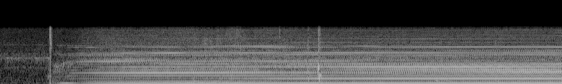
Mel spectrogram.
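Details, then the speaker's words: Home-built EV power brake vacuum pump with transmission-fluid-filled muffler, switched on: click, then loud steady motor hum at even pitch, short run; operating normally. "It's very loud, but doesn't last too long, and presumably I now have power brakes."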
